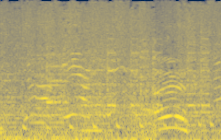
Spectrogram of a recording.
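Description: Shallow river rushing over rocks and small rapids, a steady watery noise, with voices and music on top.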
